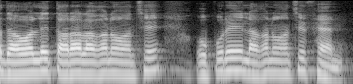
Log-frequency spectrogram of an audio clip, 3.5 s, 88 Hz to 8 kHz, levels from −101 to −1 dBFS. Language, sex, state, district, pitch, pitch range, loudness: Bengali, male, West Bengal, Cooch Behar, 150 Hz, 145-165 Hz, -16 LUFS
